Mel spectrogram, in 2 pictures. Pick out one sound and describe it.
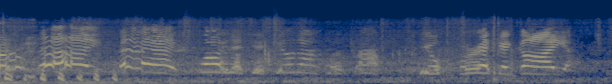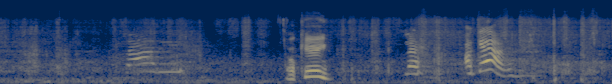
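A young child squeals and shouts excitedly close by.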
